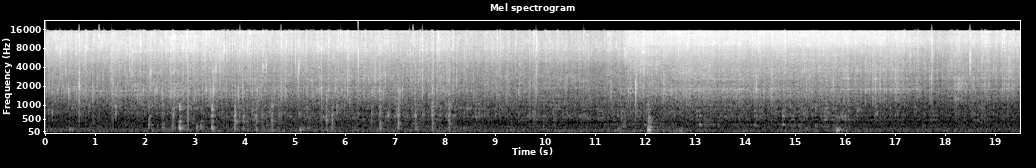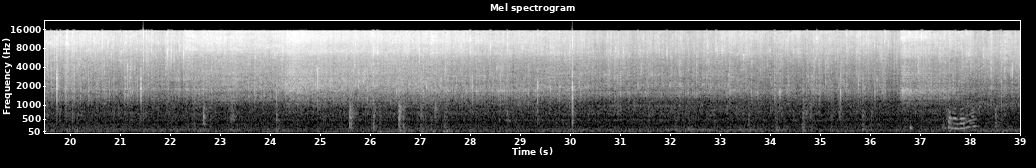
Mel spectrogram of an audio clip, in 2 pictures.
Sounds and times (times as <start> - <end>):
Frying (food): 0.0 - 39.0.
